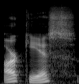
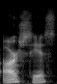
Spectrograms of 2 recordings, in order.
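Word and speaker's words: Arceus: suggesting that Pokemon Legends archus or arus depending on how you pronounce it may not be as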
